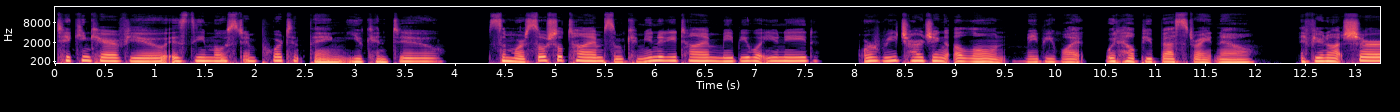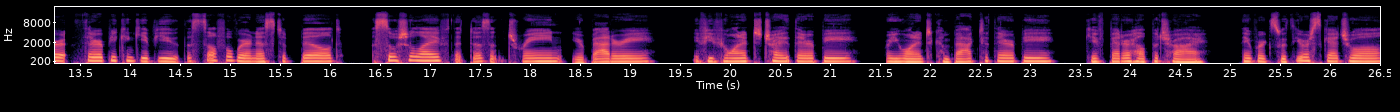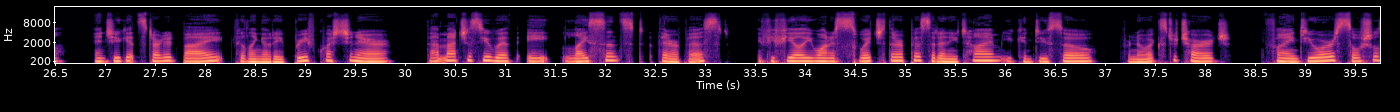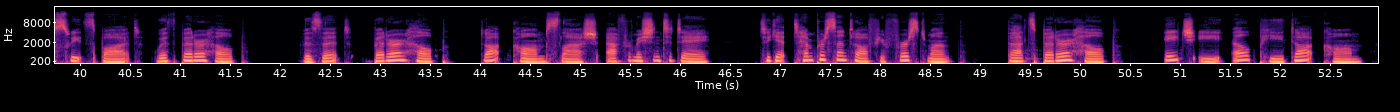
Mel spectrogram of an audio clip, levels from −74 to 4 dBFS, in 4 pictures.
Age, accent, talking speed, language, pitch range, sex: 30-49, American, 150 wpm, English, 165-210 Hz, female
